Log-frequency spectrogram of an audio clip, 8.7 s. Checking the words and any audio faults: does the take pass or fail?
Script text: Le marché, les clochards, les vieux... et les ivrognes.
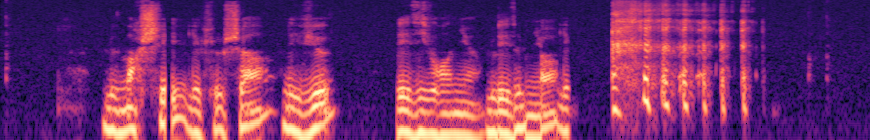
fail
